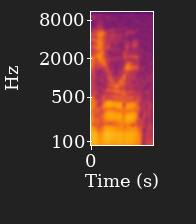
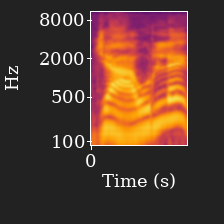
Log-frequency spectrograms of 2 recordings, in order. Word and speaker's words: joule: è l'unità di misura joule, che non si pronuncia joule come si dice in Italia, ma si pronuncia joule.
